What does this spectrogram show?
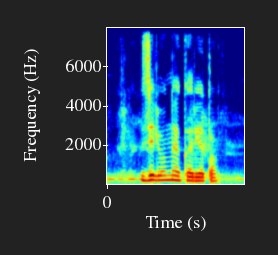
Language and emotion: Russian, neutral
